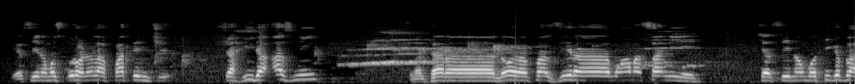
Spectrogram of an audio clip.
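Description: A high-pitched man with a Malaysian accent, fairly even intonation, a fairly slow pace, long, frequent pauses, and noticeable background noise. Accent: Malaysian Malay. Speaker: futsal match commentator. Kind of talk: live sports commentary.

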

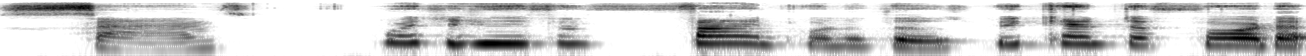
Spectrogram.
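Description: The pitch here sits extremely high. It is a put-on character voice. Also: moderate pace. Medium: dub. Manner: loud, exasperated.

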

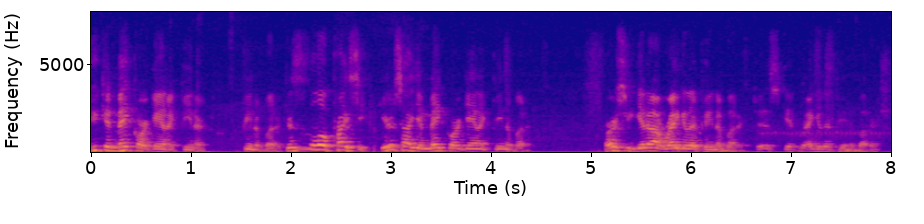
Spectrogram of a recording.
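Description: A man with an American accent speaks at a fairly high pitch. His voice is somewhat breathy, and his pitch swings very widely. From US Northeast (Syracuse, upstate New York). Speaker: stand-up comedian. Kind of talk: stand-up comedy set performed to a virtual audience. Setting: video call from his home basement. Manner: conversational, self-deprecating storyteller with crowd-work asides; halting with frequent repeats and ums, laughing at own jokes. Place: home room. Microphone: handheld.

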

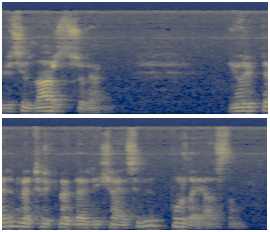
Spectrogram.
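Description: This man's voice is somewhat breathy at a moderate pace. He leaves long, frequent pauses. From Turkey, Kadirli (Osmaniye, Çukurova); Turkey. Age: 60s. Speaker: historian and author. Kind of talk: book presentation monologue. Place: home room. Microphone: phone near.

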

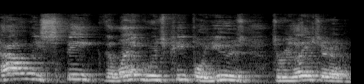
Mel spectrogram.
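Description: A man at a fairly slow pace, with ordinary pitch variation and audible room echo. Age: 60s. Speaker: pastor; preacher. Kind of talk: sermon. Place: church. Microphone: camera far.

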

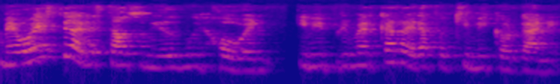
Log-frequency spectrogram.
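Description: A woman's fairly high voice with audible room echo. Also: quiet background. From Colombia, Medellín. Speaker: physician and nutrition specialist; guest. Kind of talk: casual interview on a live stream. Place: home room. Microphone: video call.

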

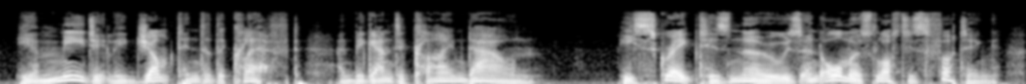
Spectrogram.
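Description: The text is read in an unforced reading voice.

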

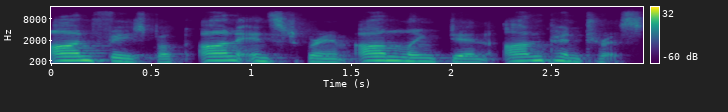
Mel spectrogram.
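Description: A fairly quick pace from a woman, quiet background behind her. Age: 60s. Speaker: network marketer hosting a webinar. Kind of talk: sales pitch. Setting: video call. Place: home room. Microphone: studio mic.

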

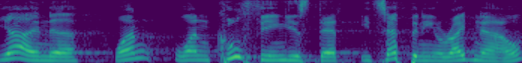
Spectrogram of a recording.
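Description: An animated man's voice, high for a man, with ordinary pitch variation against a quiet background. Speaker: Android developer, conference speaker. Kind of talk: conference keynote. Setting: stage with audience. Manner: animated, jokey. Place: hall. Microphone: handheld.

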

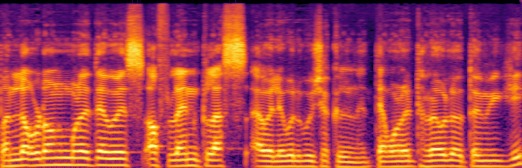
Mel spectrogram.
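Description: A man speaks with a fairly high pitch and a dark, mellow tone. His intonation is fairly even. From Satara district, Maharashtra, India. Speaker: civil service exam topper. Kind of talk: interview.

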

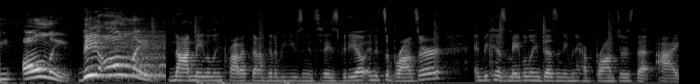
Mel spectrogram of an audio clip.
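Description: A woman talks at a very fast pace, her loudness swinging widely. Faint music plays in the background. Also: ordinary pitch variation. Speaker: beauty video creator. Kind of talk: casual vlog chat. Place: home room.

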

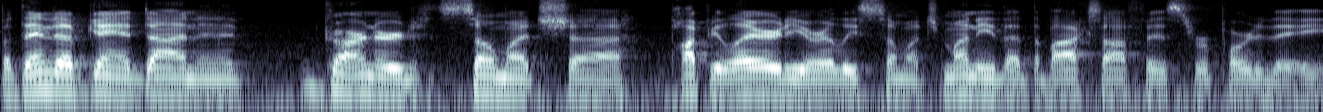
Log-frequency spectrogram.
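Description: A man talks at a very fast pace in a bright, sharp tone. His intonation is fairly even, with light background noise behind him. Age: 20s. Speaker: movie review podcast co-host; movie review podcast host. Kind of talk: casual chat. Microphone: studio mic.

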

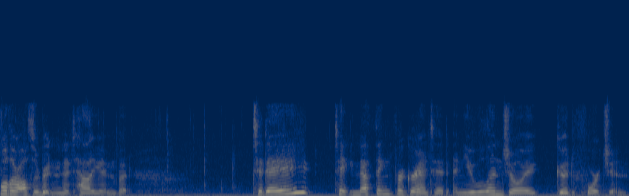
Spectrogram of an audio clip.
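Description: There is light background noise as a woman talks. She has an American accent and keeps a moderate pace. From United States. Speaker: vlogger. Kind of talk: casual vlog talk to camera. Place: home room. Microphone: webcam.

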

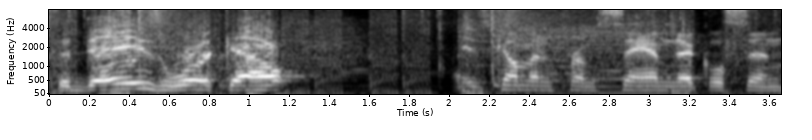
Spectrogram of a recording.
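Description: The speech is monotone and flat at a fairly slow pace, with faint music in the background. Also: man. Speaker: strength coach. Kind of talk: workout instruction. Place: gym.

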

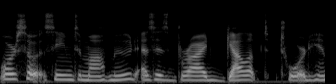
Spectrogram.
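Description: The speaker does plain reading aloud with fairly even intonation.

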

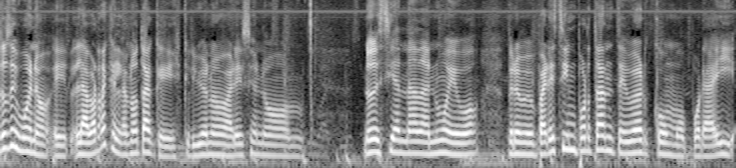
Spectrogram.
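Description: A woman's voice at a moderate pace with ordinary pitch variation, dry with no echo, over faint background music. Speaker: radio columnist. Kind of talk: radio commentary. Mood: engaged, mildly indignant. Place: studio. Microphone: studio mic.

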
